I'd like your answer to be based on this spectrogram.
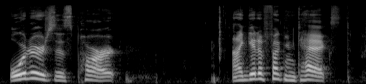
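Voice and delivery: ordinary delivery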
